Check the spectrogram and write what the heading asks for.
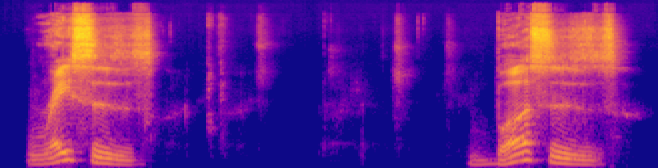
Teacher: you got to make sure when you add the extra syllable it's vibrating as well. So it's is is if you say ss, it's just not going to be effective. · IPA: /ɪz/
